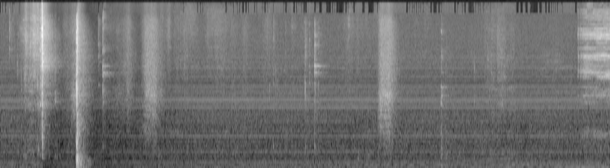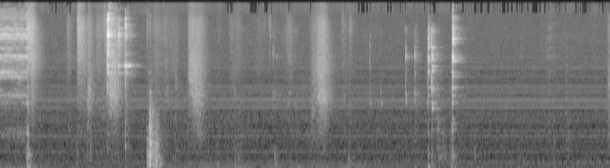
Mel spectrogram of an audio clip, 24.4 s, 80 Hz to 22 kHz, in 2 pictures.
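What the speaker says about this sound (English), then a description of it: "I've got this piece of scrap 3/4 inch thick glass. We're going to cut a piece off of it" Thick 3/4 inch scrap glass being scored and snapped in half, giving a few sharp clicks and a crisp crack over quiet room hum, with a brief rasping scrape midway.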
